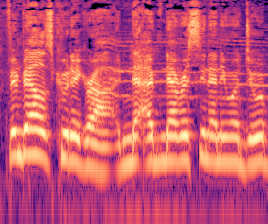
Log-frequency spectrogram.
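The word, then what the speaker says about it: coup de grâce: so my number one currently, Finn Balor's coup de grace. One of my favorites. Did I say that right? I said that. – Yeah, right. – you said that right. Coup de grace.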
